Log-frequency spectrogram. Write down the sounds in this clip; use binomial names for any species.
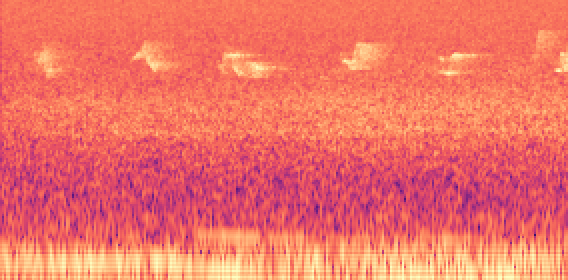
Vireo olivaceus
